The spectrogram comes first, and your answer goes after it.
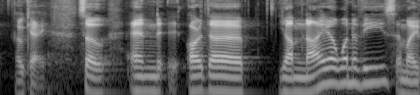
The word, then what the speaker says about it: Yamnaya: doing correct yeah okay so and are the yamnaya one of these am i pronouncing it correctly that's right that's a ghost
